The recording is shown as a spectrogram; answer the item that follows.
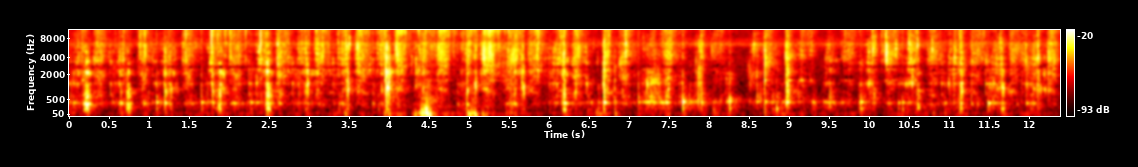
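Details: Golden Retriever of the English cream type working peanut butter out of a nearly empty jar, filmed with a Samsung Galaxy S10e; steady moist lapping clicks about twice a second, with an occasional louder knock of tongue or jar.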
